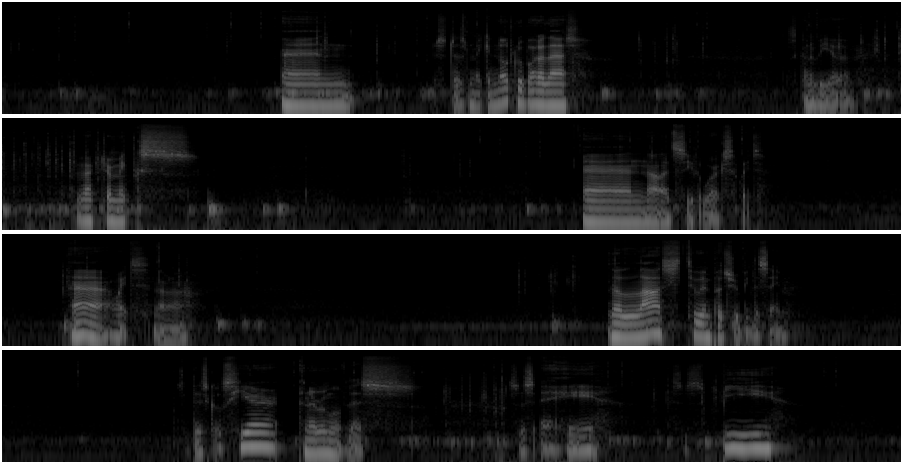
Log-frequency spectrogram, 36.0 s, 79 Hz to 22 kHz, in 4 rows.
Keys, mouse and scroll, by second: 3.2-4.3 typing, 4.8 click, 6.2-7.1 scroll up 1, 6.7 shift+d, 7.0-10.0 drag, 8.7-10.8 typing, 13.8 click, 14.1-14.6 scroll down 2, 14.6 scroll up 2, 15.8-16.5 middle drag, 16.3 click, 19.8 Tab, 20.4-23.5 middle drag, 21.1-22.3 scroll up 1, 23.6 ctrl+space, 25.3 middle click, 25.5 Tab, 27.8-32.1 drag, 31.7 shift+a, 32.0 Return, 32.2 click, 33.1 shift+click, 34.0 shift+b, 35.2 shift+click.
